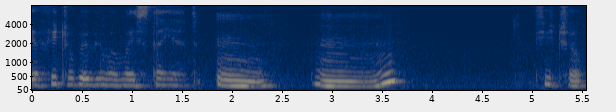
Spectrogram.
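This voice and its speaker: Quiet and somewhat breathy, a woman speaks very slowly at a medium pitch with ordinary pitch variation and long, frequent pauses. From Africa. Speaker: livestreamer. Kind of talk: live stream chat with viewers. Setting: late-night live stream. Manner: quiet, low volume.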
